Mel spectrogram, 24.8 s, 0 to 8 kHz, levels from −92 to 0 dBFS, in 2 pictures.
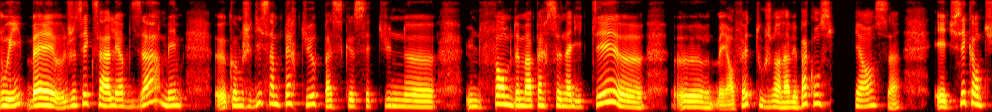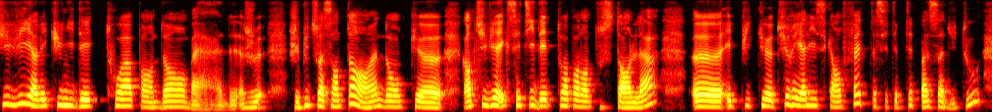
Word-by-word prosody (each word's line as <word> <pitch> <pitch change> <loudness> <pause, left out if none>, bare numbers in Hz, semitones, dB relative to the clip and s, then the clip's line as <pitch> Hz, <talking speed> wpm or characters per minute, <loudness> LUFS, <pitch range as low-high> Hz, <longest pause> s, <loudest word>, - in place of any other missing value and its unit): Oui, 180 +6 +2
bah, 190 -2 +8
heu, 130 -3 -1
je 185 - -2
sais 240 +6 -2
que 245 - -14
ça 205 -5 +2
a 175 - +6
l'air 175 -1 0
bizarre, 180 - -2
mais, 190 -3 0 0.5
heu, - - 0
comme 180 -1 -2
je 165 -1 -7
dis, 245 +10 -5
ça 240 -2 -2
me 225 - -2
perturbe 230 0 -3
parce 160 0 -3
que 165 +1 -4
c'est 160 0 -9
une, 170 -1 -5
heu, 150 -2 0 0.4
une 160 -1 -5
forme 225 +6 +2
de 185 - +1
ma 175 -2 +4
personnalité, 180 - 0
heu 145 -5 +2 0.4
heu, 145 -3 +1
mais 100 0 -3
en 110 - -1
fait, 240 - -3
où 180 - -4
je 150 0 -8
n'en 150 -3 +1
avais 140 0 +2
pas 225 - +1
conscience 200 - -5 0.6
et 155 - +2
tu 150 0 -8
sais, 265 +8 +1
quand 255 -6 +2
tu 210 +3 -5
vis 225 +2 +1
avec 170 +1 +2
une 195 -1 +2
idée 175 -2 +2
de 170 - -22
toi 175 -1 +3
pendant, 150 -1 -1
bah 95 -5 -6
de 100 +7 -8
je 135 +3 -3 0.4
j'ai 140 - -5
plus 190 - -2
de - - -12
60 165 -1 +1
ans, 215 -13 +5
hein, 150 +3 +1
donc 155 -1 -3
heu, 135 -4 +5 0.2
quand 150 +2 +3
tu 195 - -3
vis 190 +1 +2
avec - - +4
cette 190 0 -3
idée 175 -3 +2
de 175 - -23
toi 180 -2 +1
pendant 160 -3 +1
tout 145 -1 -16
ce 135 +1 -7
temps-là, 135 +1 +3 0.4
heu 155 -1 +8
et 160 - -1
puis 170 +2 -13
que 175 -2 +2
tu 160 +7 -5
réalises 185 -3 +1
qu'en 150 -3 -3
fait 240 +11 -5
c'était 155 -2 -9
peut-être 180 +4 -11
pas 145 - +2
ça 150 -2 -2
du 120 - -14
tout, 240 - -8
170 Hz, 215 wpm, -21 LUFS, 150-195 Hz, 0.6 s, bah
